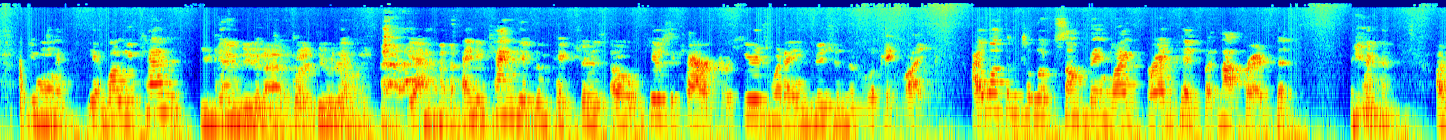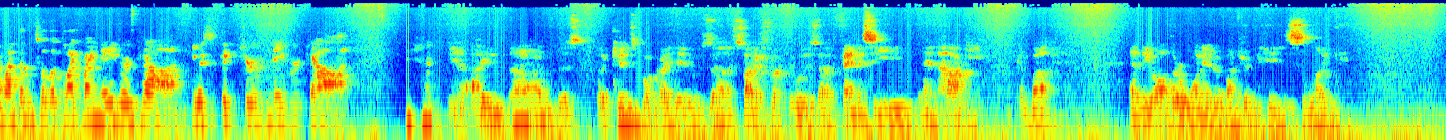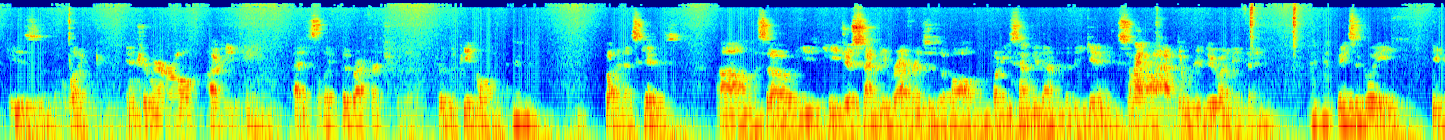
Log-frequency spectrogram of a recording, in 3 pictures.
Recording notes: Recorded at Metatopia 2023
